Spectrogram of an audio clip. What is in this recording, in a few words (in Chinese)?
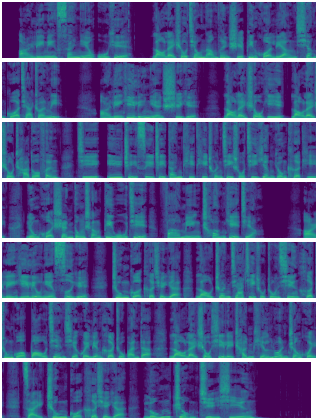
女, 企业宣传; 老来寿胶囊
